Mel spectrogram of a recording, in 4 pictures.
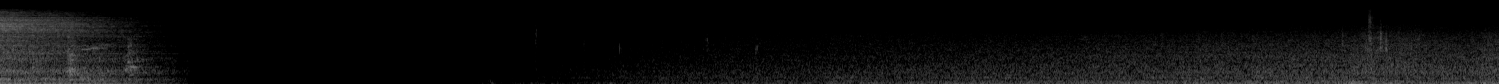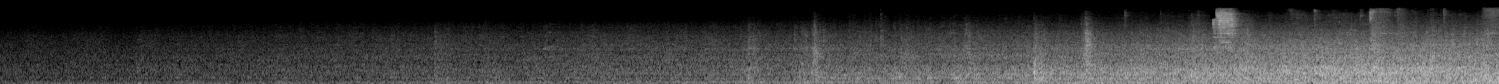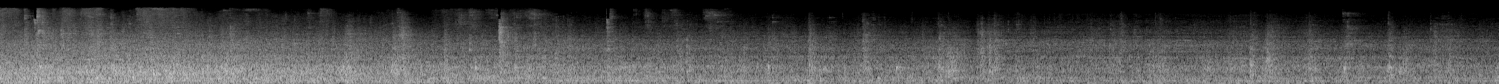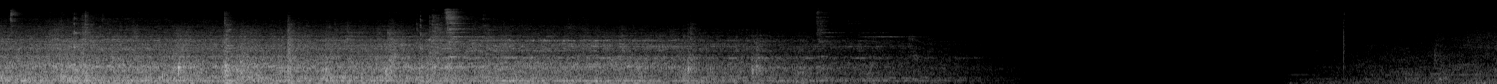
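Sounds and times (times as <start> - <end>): diesel locomotive engine hum: 0.0 - 1.9.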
